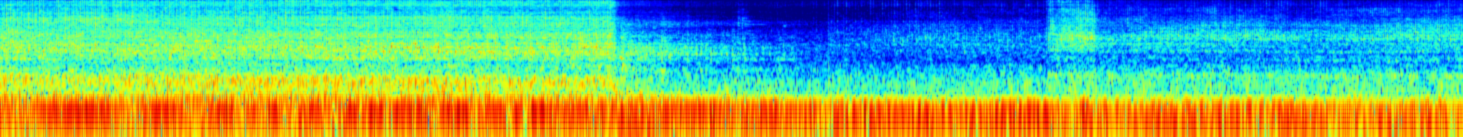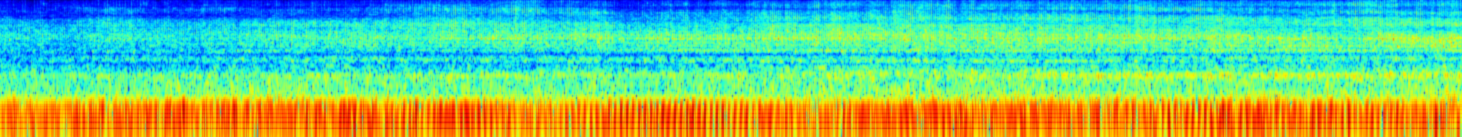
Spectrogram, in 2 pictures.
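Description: Antique farm tractor engine running at a steady low drone.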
